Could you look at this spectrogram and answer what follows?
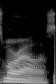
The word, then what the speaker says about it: Morales: Miles Morales.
